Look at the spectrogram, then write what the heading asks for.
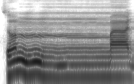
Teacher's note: ta itu digabungkan dengan mim yang bertasdik mim bertasdik kena baca dengan ghunah wajibul ghunah dua harakat jadi suku kata TM itu dibaca dengan wajibul ghunah tumma jangan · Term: wajibul gunnah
